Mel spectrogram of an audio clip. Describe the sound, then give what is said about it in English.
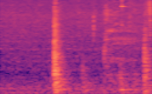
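Shot glasses of whiskey clink together in a toast: a sharp knock followed by a couple of lighter taps about a second apart, with no talking. “But we always start off with a shot. So this is our Tinky Tank. So cheers.”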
